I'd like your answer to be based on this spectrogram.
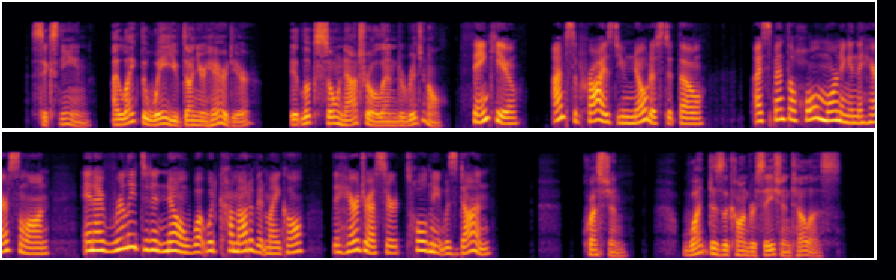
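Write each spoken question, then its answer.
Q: What does the conversation tell us?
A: The woman had her hair done at a salon, and the man likes it.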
